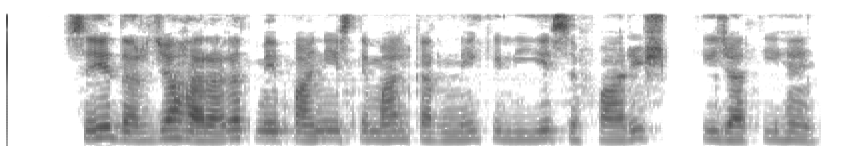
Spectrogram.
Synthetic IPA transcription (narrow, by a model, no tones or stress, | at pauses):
sed̪ɐɾd͡ʒaɦɐɾaːɾət̪mẽpaːniɪst̪eːmaːlkɐɾnekeliesɪfaːɾɪʃkid͡ʒaːt̪iɦɛ̃ː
